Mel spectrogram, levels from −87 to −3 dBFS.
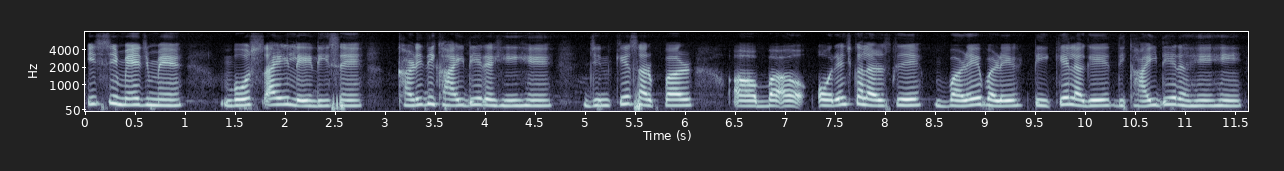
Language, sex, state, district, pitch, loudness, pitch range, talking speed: Hindi, female, Bihar, Lakhisarai, 215 Hz, -16 LUFS, 205-235 Hz, 140 wpm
